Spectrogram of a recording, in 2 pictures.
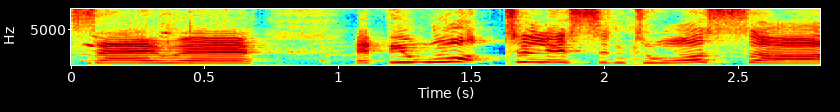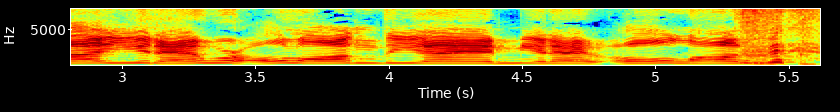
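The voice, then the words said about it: Loud put-on queen-like accent. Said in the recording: “Why are you so loud? ... he can't do the accent quiet. Yeah. Can the queen whisper?”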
